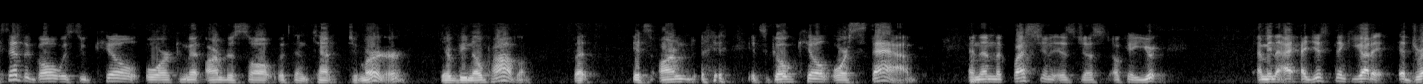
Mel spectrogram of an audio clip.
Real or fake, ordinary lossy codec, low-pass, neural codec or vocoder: real; Opus, 24 kbps; 7.2 kHz; none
